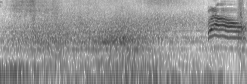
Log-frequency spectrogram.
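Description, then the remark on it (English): A single short, high-pitched cat meow rings out clearly near the end, following a couple of seconds of steady low rumbling background noise. “call forth Kieran's spirit from this fae spirit from the other world into the form of a Tressum, a winged cat”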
